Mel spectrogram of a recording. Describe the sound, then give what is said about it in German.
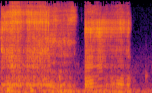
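A voice blows two loud, buzzy raspberry bursts imitating a fart, the first long and sputtering, the second shorter after a brief pause. “Stell dir vor, es gibt einen Freizeitpark, der stinkt nur nach Kacke und alles ist nach Pups.”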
